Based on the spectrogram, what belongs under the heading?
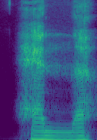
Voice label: "Henne", Norwegian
